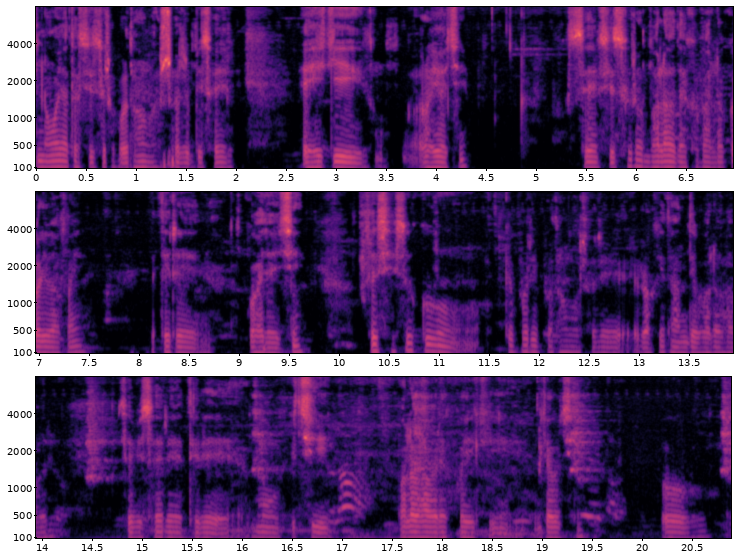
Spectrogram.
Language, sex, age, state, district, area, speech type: Odia, male, 18-30, Odisha, Balangir, urban, spontaneous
